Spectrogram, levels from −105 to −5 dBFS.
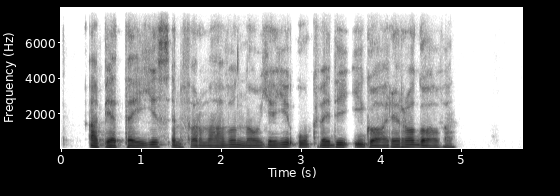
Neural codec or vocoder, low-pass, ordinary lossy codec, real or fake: codec, 16 kHz, 8 kbps, FreqCodec, larger model; 7.2 kHz; Opus, 24 kbps; fake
